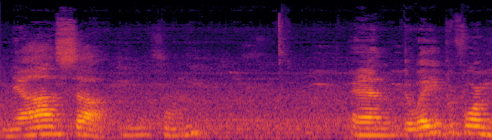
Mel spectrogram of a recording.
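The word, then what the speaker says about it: nyāsa: After you do your tilak and achaman, then it's called nyasa, N-Y-A-S-A, Oh, I spelled it right. nyasa, with two long A's.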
